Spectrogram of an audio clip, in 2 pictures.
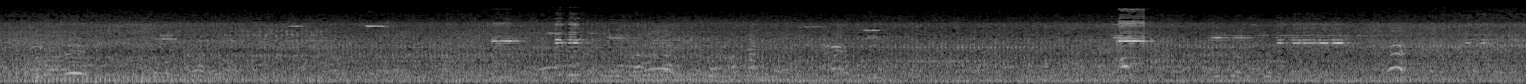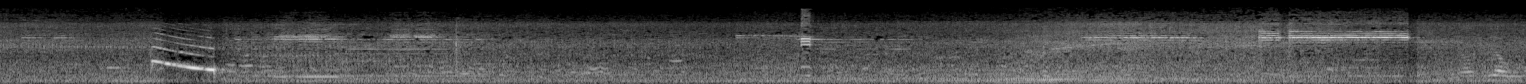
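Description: Busy street traffic, with vehicles running by and several short horn honks, the loudest near the end. Voices of people around can be heard underneath.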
